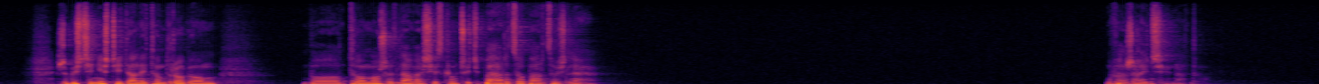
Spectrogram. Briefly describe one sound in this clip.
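A man speaks slowly and solemnly into a microphone.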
